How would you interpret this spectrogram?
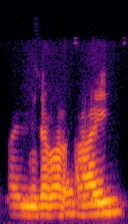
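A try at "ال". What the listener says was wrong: আই নয়, আল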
